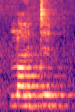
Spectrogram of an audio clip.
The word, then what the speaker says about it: lodged: Gimana sih kalau kita ada akhiran ed terus kita pronounce-nya itu harusnya gimana? Bukan heated, lodged, tapi lodge.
